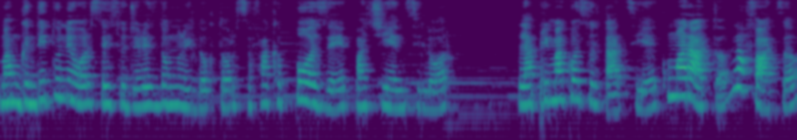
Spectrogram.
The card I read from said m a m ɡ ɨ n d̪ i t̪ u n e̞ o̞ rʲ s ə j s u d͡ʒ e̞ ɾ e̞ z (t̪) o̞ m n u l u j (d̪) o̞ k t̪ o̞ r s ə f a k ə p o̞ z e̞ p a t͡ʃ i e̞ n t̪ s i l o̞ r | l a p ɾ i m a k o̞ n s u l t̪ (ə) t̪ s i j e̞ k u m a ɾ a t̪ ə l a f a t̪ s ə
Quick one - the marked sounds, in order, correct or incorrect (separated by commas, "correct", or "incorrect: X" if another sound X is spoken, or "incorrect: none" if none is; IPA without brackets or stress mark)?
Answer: incorrect: d̪, correct, incorrect: a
